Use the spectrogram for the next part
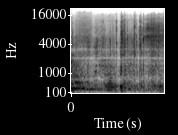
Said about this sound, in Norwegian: Og så kan nestemann få lov å skjære litt på den teipen der. Ja, da skjærer du den teipbiten der.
